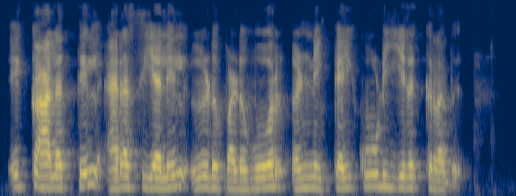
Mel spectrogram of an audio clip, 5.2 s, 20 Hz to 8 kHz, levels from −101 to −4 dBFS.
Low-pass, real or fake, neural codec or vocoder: 7.2 kHz; fake; vocoder, 44.1 kHz, 128 mel bands, Pupu-Vocoder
